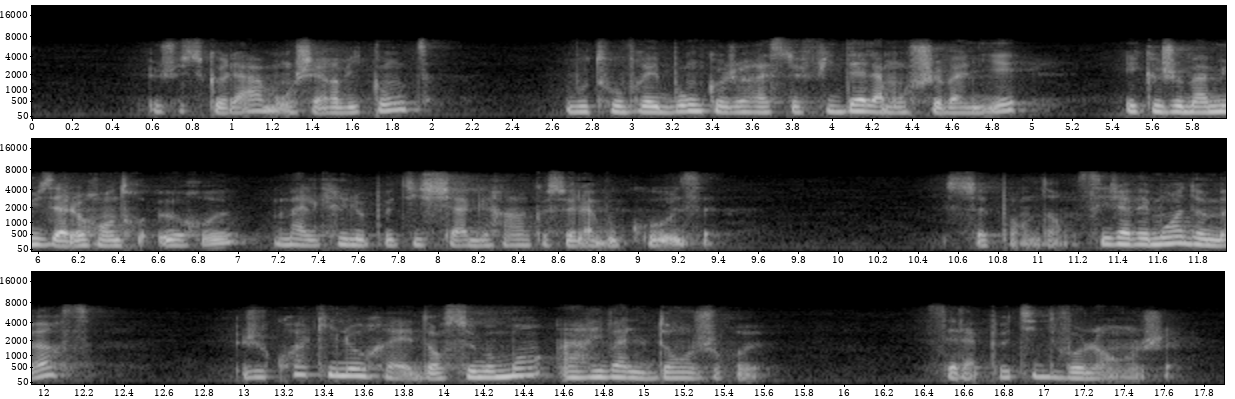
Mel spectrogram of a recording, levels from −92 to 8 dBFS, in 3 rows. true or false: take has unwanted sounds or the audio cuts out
false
